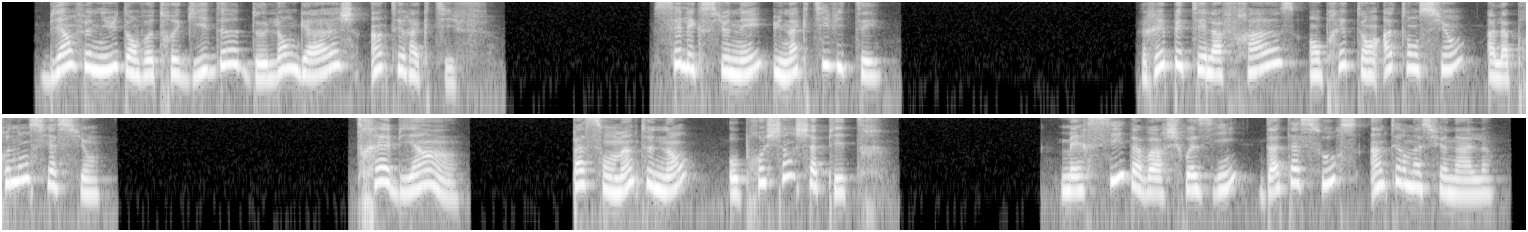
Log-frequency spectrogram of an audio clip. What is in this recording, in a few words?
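French female corporate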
